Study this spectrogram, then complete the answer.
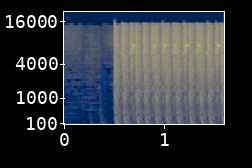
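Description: Rapid automatic gunfire in PUBG Mobile erupts after a brief quiet moment, a dense, loud, evenly spaced burst of shots that keeps going to the end.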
